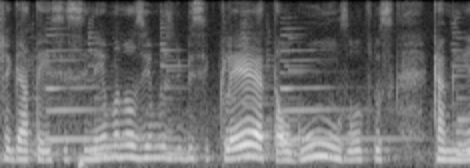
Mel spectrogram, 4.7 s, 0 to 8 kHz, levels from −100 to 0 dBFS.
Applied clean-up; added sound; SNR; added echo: none; Wind instrument, woodwind instrument + Plucked string instrument; 12 dB; none.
